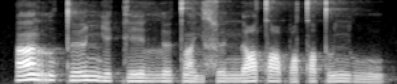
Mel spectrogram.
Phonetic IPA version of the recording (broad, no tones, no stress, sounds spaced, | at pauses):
ã r u t̪ ø ɲ e k e lː ø t̪ ã j ɬ ø n ɛ tˤ y b ɛ tˤ u t̪ u ɲ u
